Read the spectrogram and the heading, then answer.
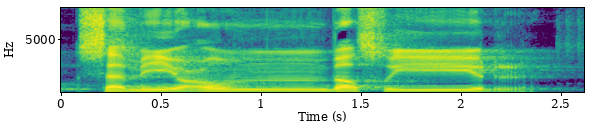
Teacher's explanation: ووجه الإقلاب هنا عسر الإتيان بالغنة في النون والتنوين مع الإظهار، ثم إطباق الشفتين لأجل الباء، وعسر الإدغام كذلك لاختلاف المخرج وقلة التناسب، فتعين الإخفاء وتوصل إليه بالقلب ميما لأنها تشارك الباء في المخرج والنون في الغنة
